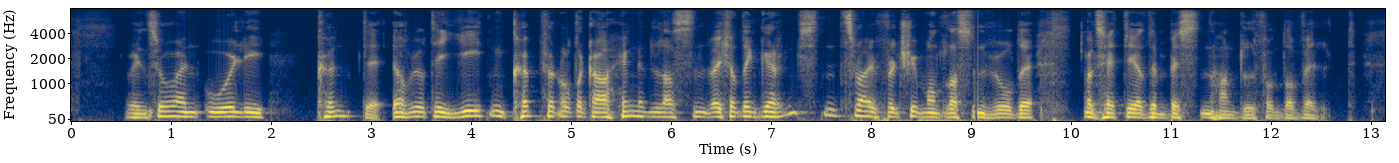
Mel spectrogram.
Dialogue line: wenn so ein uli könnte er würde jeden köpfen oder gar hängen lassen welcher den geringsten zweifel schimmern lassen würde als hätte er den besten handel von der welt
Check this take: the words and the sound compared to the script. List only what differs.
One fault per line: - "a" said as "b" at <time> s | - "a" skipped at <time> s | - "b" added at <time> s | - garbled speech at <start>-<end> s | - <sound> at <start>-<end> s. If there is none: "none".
- dropout at 9.0-9.1 s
